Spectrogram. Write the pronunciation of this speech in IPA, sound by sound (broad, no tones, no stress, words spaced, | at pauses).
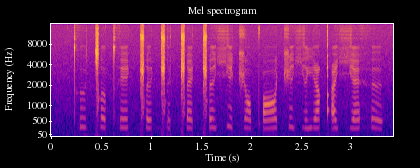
t̪ʰɯǀɤ t̪ʰe ǁɘɡ͡ǁɛ ǁɛǁɘçe t͡ʃɔpʼɔt͡ʃɘ çɘjiqʼe çɛhɘ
